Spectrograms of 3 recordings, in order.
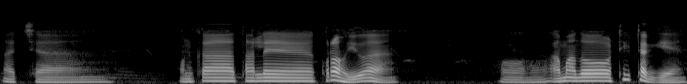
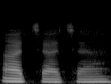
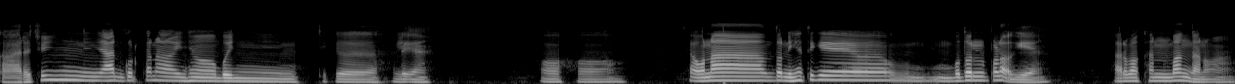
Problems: background conversations at intervals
